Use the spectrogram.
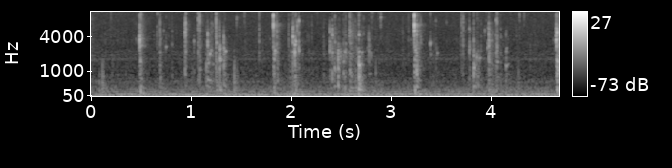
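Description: A clear, ribbed PET water bottle, capped and about half full of water, is tilted, tapped and squeezed with fingernails. Sharp, bright clicks and crinkly plastic taps ring out over a soft low rumble, with faint sloshing of the water inside. Each tap dies away almost instantly.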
